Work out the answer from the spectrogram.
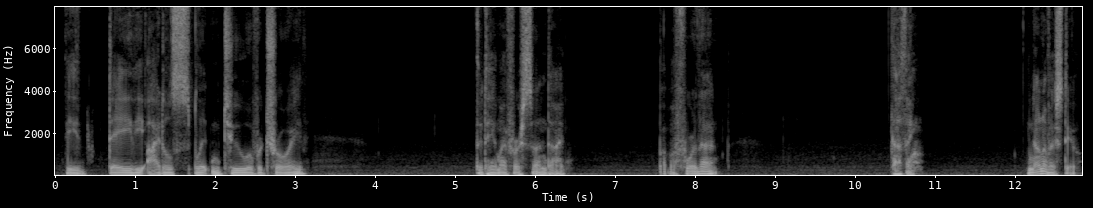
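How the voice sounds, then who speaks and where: Deep, gentle, ancient god. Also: male voice, vocal fry, dry recording, exaggerated voice. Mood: wistful. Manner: measured, reflective, explanatory. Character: ancient weary god reborn in a man, gentle patient mentor. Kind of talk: video game voice acting.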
